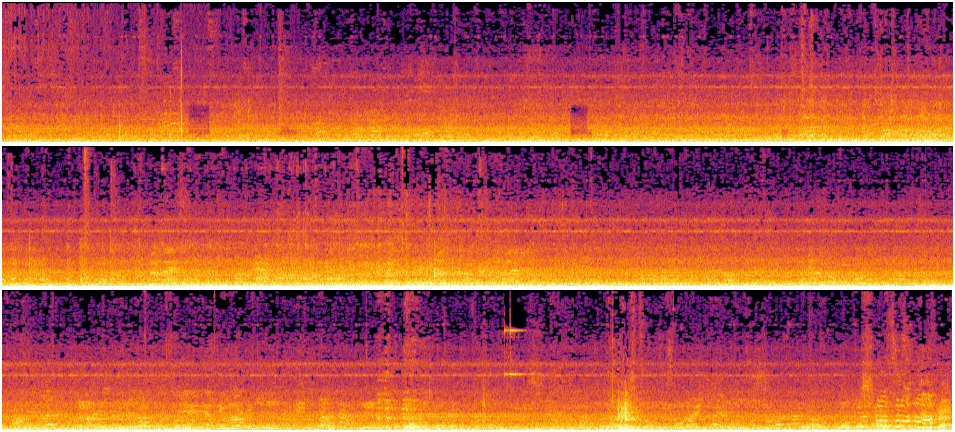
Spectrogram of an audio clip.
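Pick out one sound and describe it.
Footsteps of many people walk on pavement all around.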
